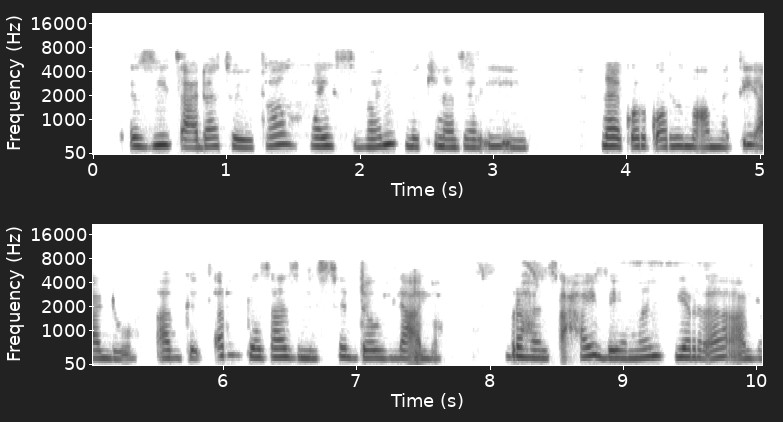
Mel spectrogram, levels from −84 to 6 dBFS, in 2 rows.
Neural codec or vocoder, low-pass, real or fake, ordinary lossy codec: codec, 16 kHz, 8 kbps, FunCodec, trained on Chinese and English, 25 frames a second; 7.2 kHz; fake; MP3, 64 kbps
